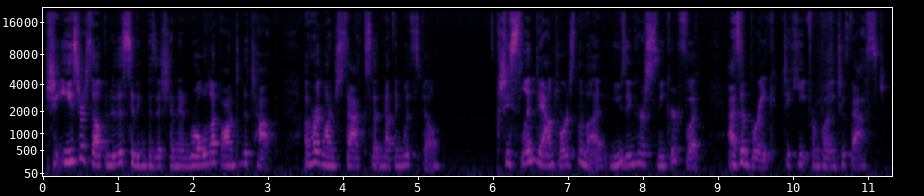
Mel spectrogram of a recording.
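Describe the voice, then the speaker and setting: Female teacher-narrator, slightly low register, expressive storytelling for young listeners. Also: moderate pace. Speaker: teacher reading aloud. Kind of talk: children's novel read-aloud narration.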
